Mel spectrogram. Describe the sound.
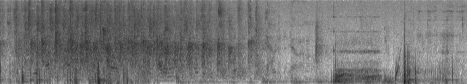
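A crowd applauds for several seconds, a dense, steady patter of many hands clapping that gradually thins out. Then a voice begins speaking with a few loud bursts.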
